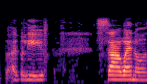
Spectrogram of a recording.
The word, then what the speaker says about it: Samhain: because I checked I know I'm terrible with pronunciation but I believe sawen or sowen is the way that you pronounce it so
